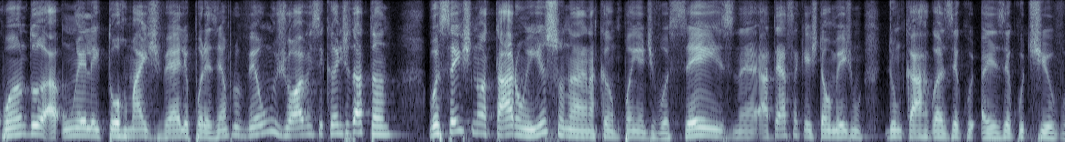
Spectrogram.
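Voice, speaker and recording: Over a silent background on a very clean recording, an unremarkable speaking voice carries lively intonation. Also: man. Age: 20s. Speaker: podcast host. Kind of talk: podcast interview.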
